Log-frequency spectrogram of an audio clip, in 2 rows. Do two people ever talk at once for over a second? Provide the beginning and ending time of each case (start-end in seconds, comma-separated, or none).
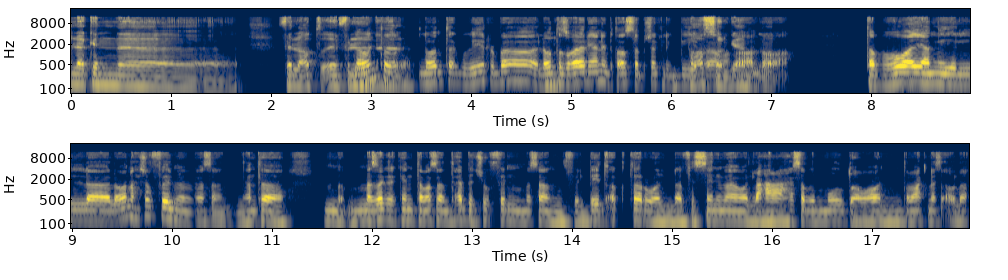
none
